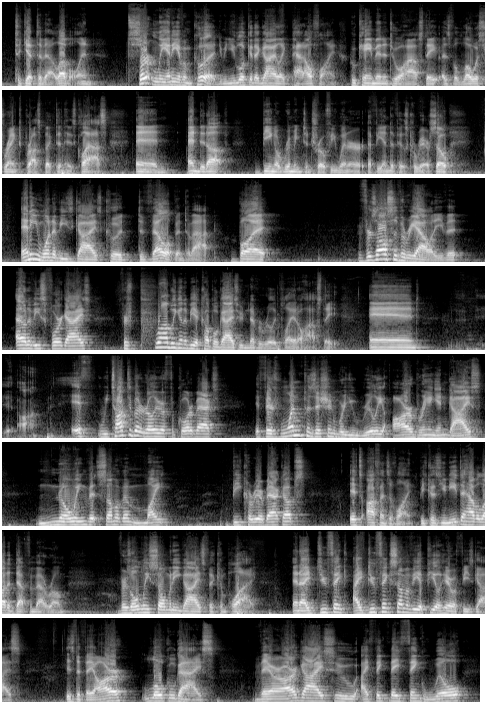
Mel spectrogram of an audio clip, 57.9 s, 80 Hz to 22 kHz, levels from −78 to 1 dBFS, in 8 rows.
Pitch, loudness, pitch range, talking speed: 120 Hz, -11 LUFS, 105-145 Hz, 175 wpm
